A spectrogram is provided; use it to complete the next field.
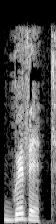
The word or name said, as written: grivet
